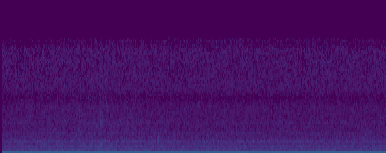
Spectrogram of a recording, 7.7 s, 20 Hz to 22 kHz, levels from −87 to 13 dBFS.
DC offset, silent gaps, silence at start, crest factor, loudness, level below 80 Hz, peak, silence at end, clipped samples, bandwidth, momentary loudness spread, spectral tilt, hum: under 0.1%; none; 0 s; 12 dB; -59 LUFS; -80 dBFS; -46 dBFS; 0 s; under 0.1%; 16.5 kHz; 1 LU; -5 dB/octave; none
